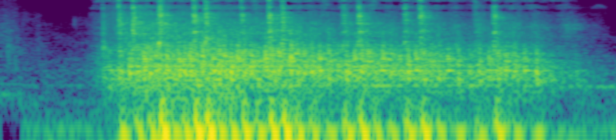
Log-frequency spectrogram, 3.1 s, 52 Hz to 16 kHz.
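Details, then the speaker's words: 1967 Army generator, 2-cylinder 3 hp 1500 W, first run after fuel system work, spun with a drill: uneven sputtering pops for about two seconds, catching but never running; engine flooded, plugs soaked. "A little more throttle. Yeah, I got it flooded real good, so took the spark plugs out."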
